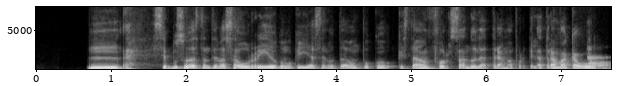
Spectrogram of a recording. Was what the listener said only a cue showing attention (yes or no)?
yes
